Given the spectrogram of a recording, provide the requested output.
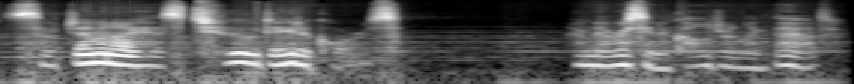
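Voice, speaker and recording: A woman's voice: lowish voice, moderate pace, darkish tone, lightly acted. A woman voicing a determined young hunter. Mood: curious. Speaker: protagonist of a video game. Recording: game audio with faint music.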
